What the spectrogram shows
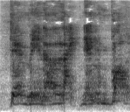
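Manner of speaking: very loud, growling, slow drawn-out bellow. Asked to show a Fury power, performing the line: growly Fury voice. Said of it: "Growly, special Fury voice".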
